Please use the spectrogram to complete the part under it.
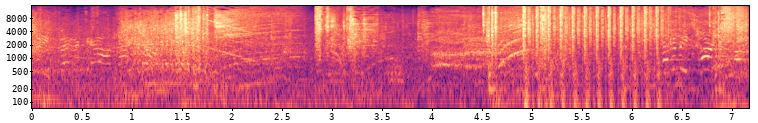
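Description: Mounted gun firing in a Space Man Legends video game battle, rapid evenly spaced bursts standing out over a dense wash of explosions, mechanical clanks and effects, with voices calling out in the mix.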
